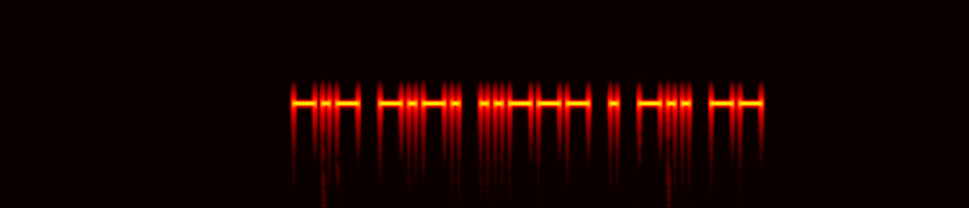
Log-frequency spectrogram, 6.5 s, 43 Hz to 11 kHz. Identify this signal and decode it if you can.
Morse code, heard as a keyed tone, about 25 wpm, 700 Hz. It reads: KC2EDM
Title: USA Call Signs - 6 Characters - Repeated 2x - 25wpm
